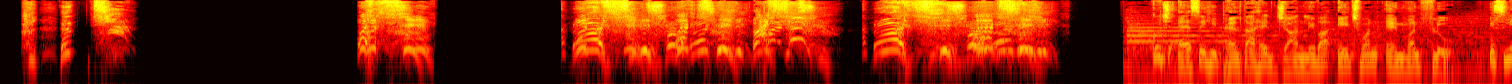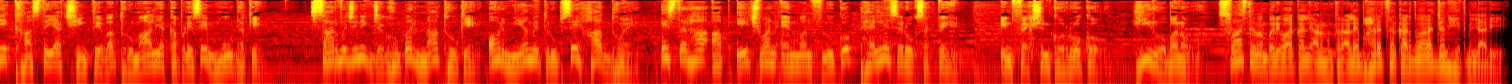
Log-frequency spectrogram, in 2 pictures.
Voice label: Hindi radio sneeze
